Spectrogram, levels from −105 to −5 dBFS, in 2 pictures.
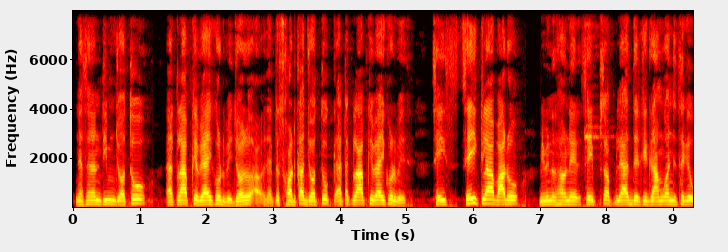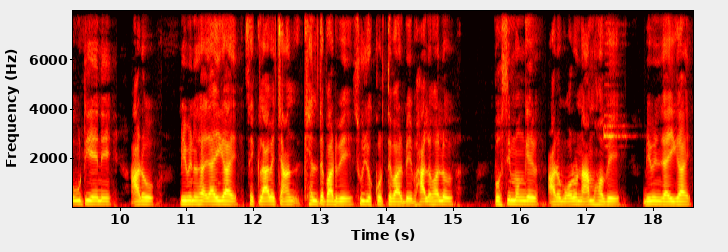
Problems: none marked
